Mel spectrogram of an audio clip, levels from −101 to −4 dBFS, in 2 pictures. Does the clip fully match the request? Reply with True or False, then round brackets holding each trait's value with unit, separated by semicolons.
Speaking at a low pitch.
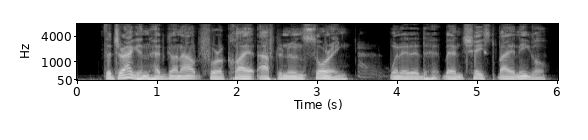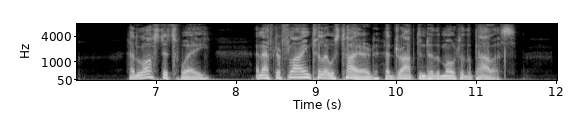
True (105 Hz)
